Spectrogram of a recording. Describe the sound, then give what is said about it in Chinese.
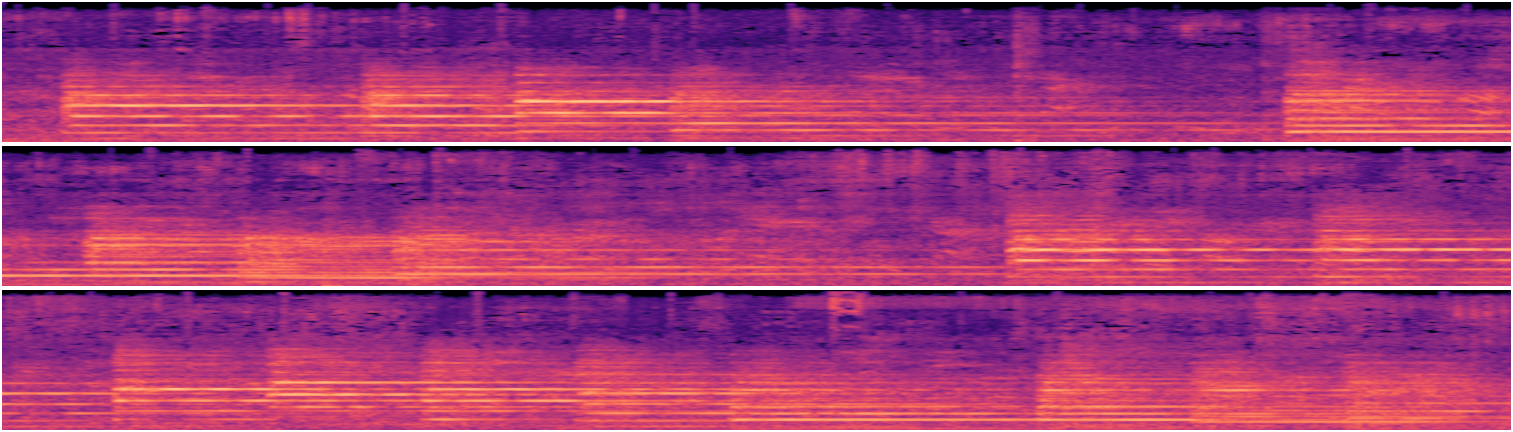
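Bell chime sounding after the hourly time signal at Beijing railway station, playing a melody of many sustained ringing tones that overlap and change pitch steadily, loud and continuous throughout. “它曾出现在北京火车站整点报时后的钟声里”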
